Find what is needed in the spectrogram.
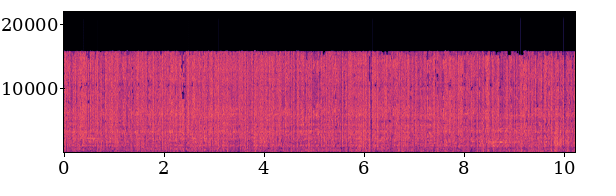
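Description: Metabo KFM 16-15 F bevelling tool milling a bevel along a steel plate edge: a steady, loud, high-pitched cutting noise of the milling head biting the metal, over a faint whine from the electric motor.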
